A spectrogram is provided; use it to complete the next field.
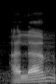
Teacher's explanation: mimati bertemu dengan ta izhar syafawi tidak berdengung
